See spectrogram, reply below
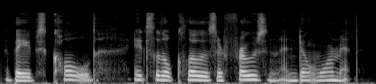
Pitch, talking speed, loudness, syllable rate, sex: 190 Hz, 190 wpm, -18 LUFS, 5.3 syllables/s, female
